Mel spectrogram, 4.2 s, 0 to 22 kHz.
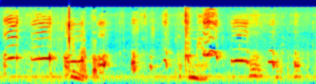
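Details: Great Pyrenees male puppies, three weeks old, from Bella and Ranger's summer 2013 litter, giving thin level whines and downward-sliding squeaks, mixed with a person's voice and a steady low hum.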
